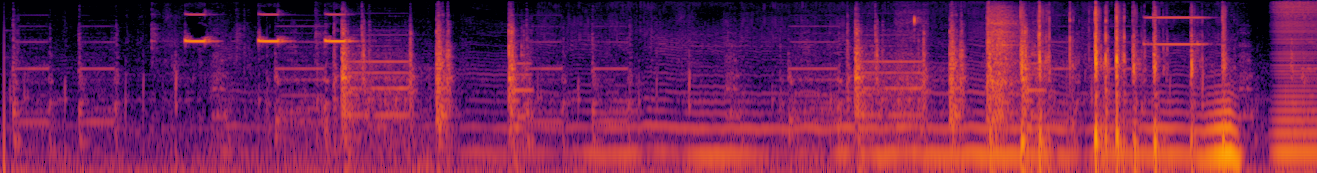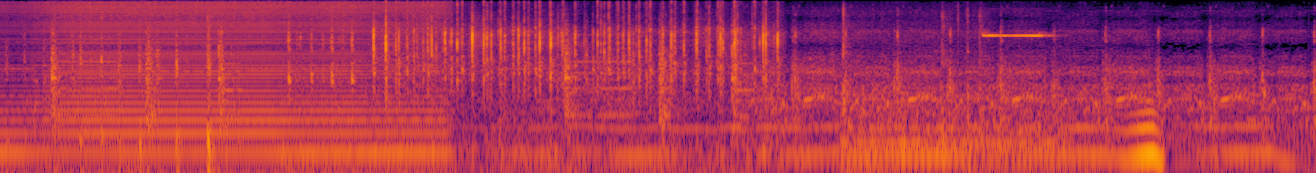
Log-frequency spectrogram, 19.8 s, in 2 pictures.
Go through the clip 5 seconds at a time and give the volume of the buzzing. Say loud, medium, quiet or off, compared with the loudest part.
quiet, loud, loud, loud.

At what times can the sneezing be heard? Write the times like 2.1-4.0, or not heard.
not heard.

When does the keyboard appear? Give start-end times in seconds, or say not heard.
6.8-15.8.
